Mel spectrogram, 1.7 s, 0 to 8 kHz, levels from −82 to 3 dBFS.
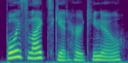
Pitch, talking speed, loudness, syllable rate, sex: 200 Hz, 245 wpm, -17 LUFS, 4.6 syllables/s, female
